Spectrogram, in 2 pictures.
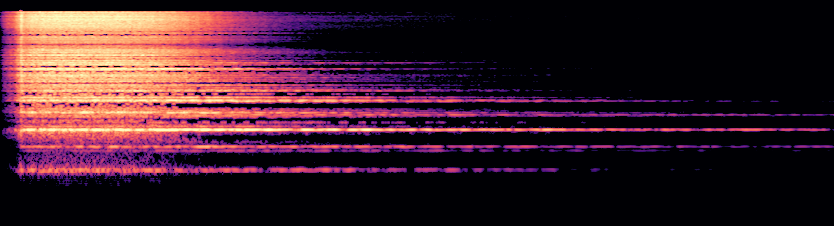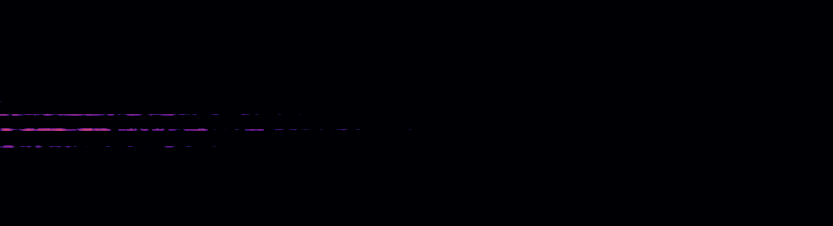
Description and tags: Cinematic Bell
An echoing climax effect.
Delay and reverb added in Audacity.
bell, cinematic, climax, echo, effect, ring, ringing, trailer, transition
